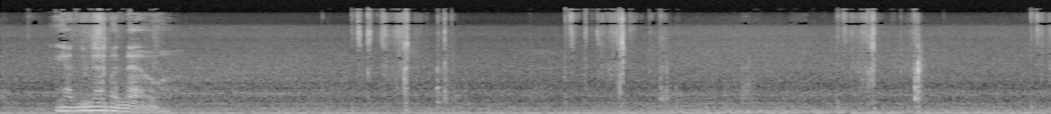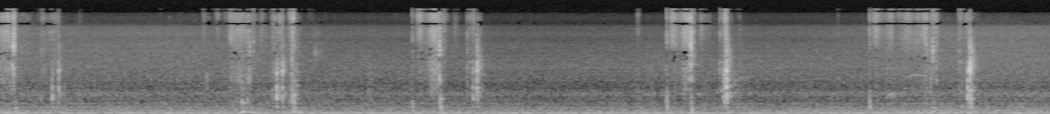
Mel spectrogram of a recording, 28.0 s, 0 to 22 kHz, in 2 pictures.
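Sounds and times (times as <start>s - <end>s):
cards snapping: 11.2s - 12.3s.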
